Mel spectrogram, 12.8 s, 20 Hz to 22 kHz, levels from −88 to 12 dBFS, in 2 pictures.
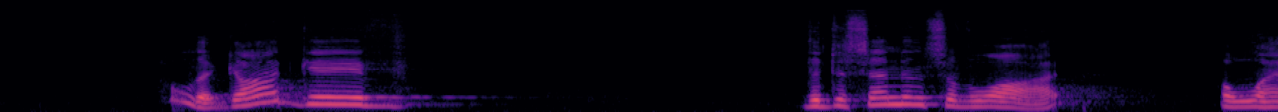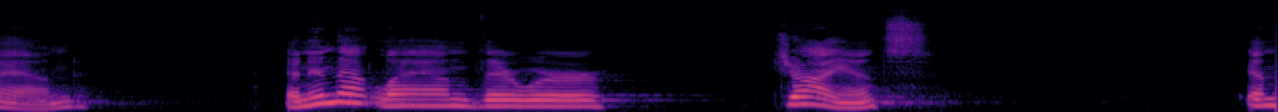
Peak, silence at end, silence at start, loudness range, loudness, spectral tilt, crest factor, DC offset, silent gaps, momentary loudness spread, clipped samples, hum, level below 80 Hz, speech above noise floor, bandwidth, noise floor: -18 dBFS; 0 s; 0.85 s; 6 LU; -36 LUFS; -6.5 dB/octave; 20 dB; under 0.1%; none; 12 LU; under 0.1%; none; -84 dBFS; 47 dB; 16 kHz; -82 dBFS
